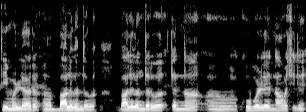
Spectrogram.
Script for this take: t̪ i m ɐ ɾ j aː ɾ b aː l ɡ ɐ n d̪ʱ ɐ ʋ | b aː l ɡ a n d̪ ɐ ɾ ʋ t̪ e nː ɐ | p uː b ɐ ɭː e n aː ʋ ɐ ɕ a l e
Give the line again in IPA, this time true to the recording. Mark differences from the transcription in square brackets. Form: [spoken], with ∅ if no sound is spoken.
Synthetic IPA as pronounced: t̪ i m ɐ [ɭ] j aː ɾ b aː l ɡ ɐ n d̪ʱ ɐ ʋ | b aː l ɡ [ɐ] n d̪ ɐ ɾ ʋ t̪ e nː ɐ | [k] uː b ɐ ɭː e n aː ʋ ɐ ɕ [i] l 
